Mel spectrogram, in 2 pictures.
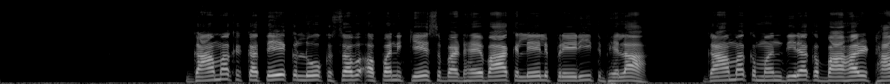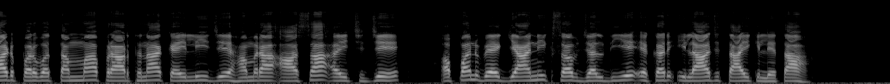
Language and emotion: Maithili, neutral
